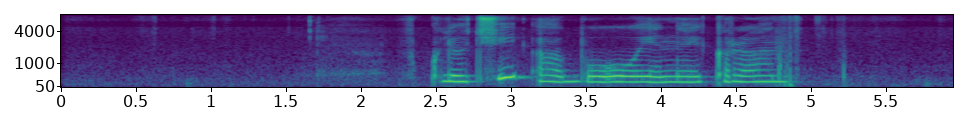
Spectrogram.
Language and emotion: Russian, sad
